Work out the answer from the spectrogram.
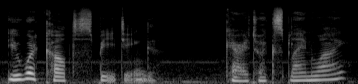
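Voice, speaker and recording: A woman playing a patient, teasing policewoman in an intimate ASMR roleplay, talking in a soft, coaxing, conversational way. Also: medium pitch, slow. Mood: gentle, coaxing. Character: flirty, patient, teasing policewoman reassuring a suspect.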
